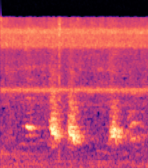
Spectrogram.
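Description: Short animal calls, four in quick succession, each dropping in pitch.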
